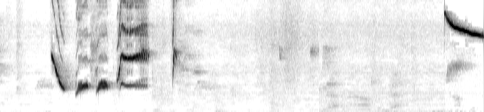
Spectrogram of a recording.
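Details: Orange-headed thrush lure song meant to set a silent bird singing. Several quick looping whistled phrases, then faint mixed background noise, closing with a long thin high whistle.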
